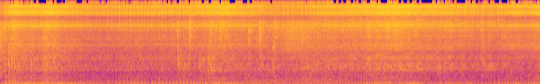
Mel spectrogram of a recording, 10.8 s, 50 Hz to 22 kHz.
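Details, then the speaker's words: 2014-model single-cylinder motorcycle idling smooth and even after repair: the previous knocking from piston and head under speed or load is gone; a badly damaged head gasket had been leaking piston pressure and blowing by. Steady low beat, no tapping or puffing. "तो मैंने आपको motorcycle start करके इस इंजन का आवाज़ भी मैंने सुनाया है। जो पहले आवाज़ आ रहा था अब वो बिल्कुल भी नहीं आ रहा,"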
